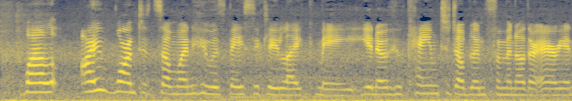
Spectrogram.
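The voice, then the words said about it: Regional accent, not Dublin. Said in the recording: “you're not from Dublin, clearly, from your accent.”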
